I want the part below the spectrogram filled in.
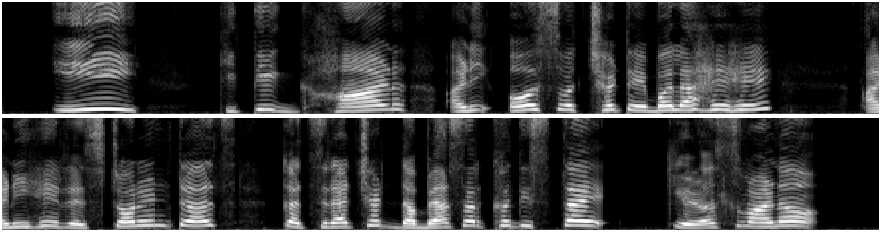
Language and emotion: Marathi, disgusted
